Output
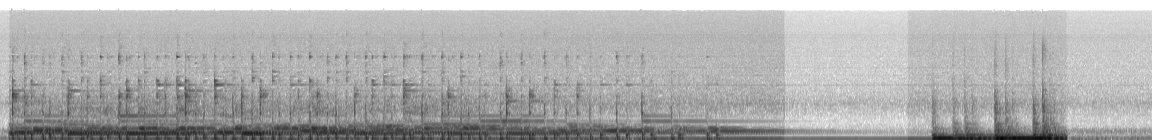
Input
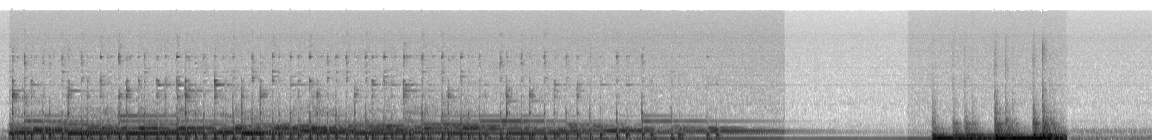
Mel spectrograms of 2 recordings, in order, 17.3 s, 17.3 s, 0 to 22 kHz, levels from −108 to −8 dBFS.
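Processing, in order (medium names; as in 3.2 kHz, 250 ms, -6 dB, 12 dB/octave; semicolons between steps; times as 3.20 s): graphic EQ 125/500/1000 Hz -7/-8/+11 dB; trim -2.5 dB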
